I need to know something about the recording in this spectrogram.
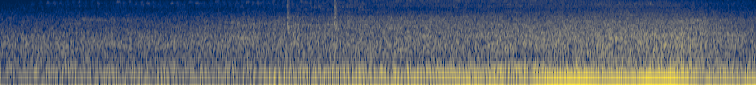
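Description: A car engine grows louder as a car drives past close by.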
